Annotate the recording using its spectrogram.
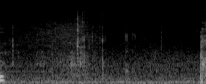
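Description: Low, steady background noise in a pause between speech, with one faint, short sound about three-quarters of a second in.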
